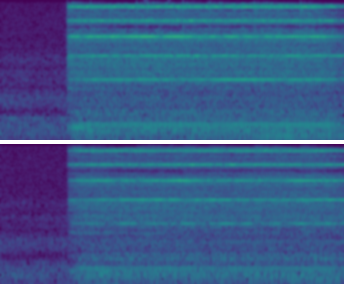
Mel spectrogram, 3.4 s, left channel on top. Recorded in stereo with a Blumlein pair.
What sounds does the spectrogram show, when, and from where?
0.7 s a bell: 40° left, 1.1 m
